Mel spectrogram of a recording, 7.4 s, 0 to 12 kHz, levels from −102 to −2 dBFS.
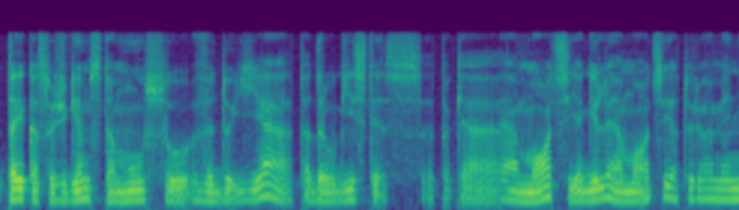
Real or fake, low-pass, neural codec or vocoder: real; 7.2 kHz; none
